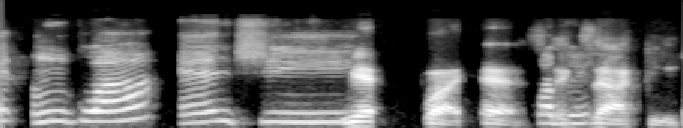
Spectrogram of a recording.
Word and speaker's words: Ngwa: And where I come from, Ngwa, Ngwa. And that's how you say it. Ngwa, N-G-W, Yeah, Ngwa, yes, exactly.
